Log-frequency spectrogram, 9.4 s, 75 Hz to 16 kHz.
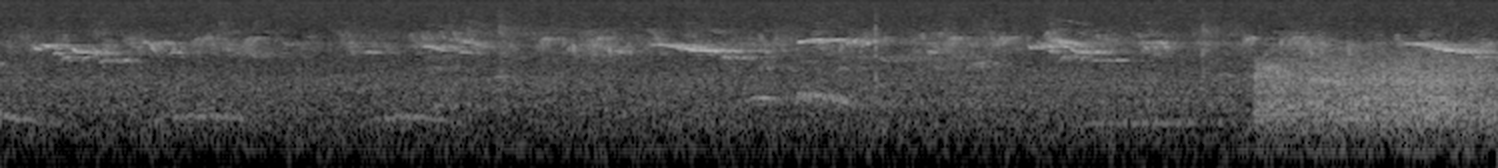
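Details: Adult Chestnut-headed Bee-eater at Ubon Ratchathani, Thailand, on 23 January 2021, recorded with a Nikon P1000: short high downslurred chirps, scattered irregularly over a steady hiss of environmental noise, with a burst of broadband noise near the end.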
